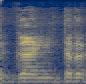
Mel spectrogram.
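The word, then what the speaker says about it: Gunter: लेकिन साइन जो है ये अरेबिक वर्ड है, लेकिन इसमें एडमंड गंटर का नाम आता है, या गुंटूर, जो भी बोलना है आपको भाई.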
